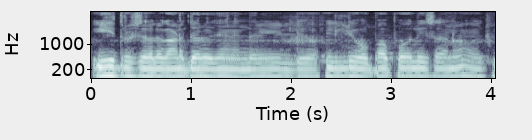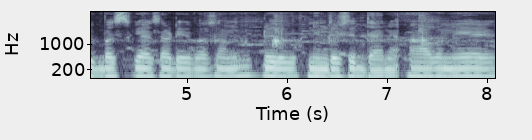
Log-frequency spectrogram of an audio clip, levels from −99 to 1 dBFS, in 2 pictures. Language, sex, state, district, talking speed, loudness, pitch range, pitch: Kannada, male, Karnataka, Belgaum, 120 wpm, -17 LUFS, 105-110 Hz, 110 Hz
